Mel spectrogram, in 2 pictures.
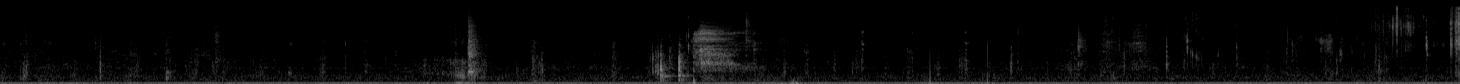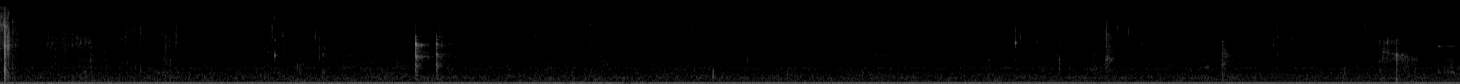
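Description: Close-miked mouth sounds of a person chewing food, with a few sharper crunches scattered through, over a steady low hum.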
